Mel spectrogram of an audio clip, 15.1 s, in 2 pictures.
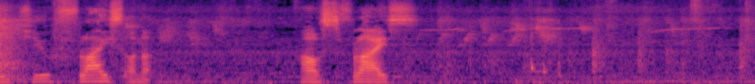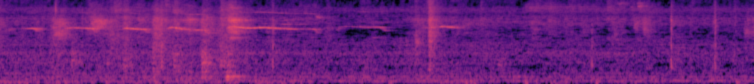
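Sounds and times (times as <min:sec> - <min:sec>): small bird chirping: 0:03.9 - 0:15.0.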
